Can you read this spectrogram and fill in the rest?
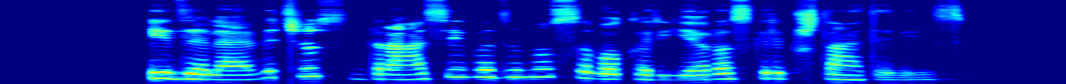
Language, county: Lithuanian, Šiauliai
